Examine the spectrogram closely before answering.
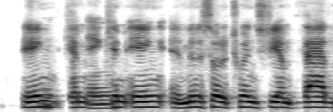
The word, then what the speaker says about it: Ng: How do you say her last name? I think it's just Ing. Kim Ing, and Minnesota Twins GM Thad Levine as potential replacements.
